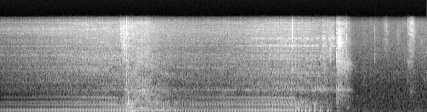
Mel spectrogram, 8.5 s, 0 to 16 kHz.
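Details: Kazuma Falcon 110cc four-stroke semi-automatic quad, new battery and starter solenoid fitted; small single thumps steadily, rises slightly, shuts off cleanly; runs fine, though owner suspects worn automatic clutch.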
